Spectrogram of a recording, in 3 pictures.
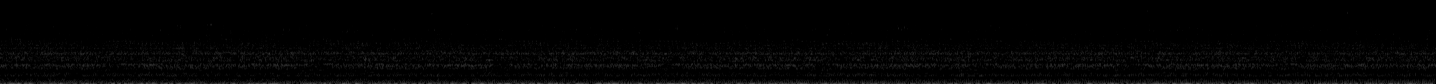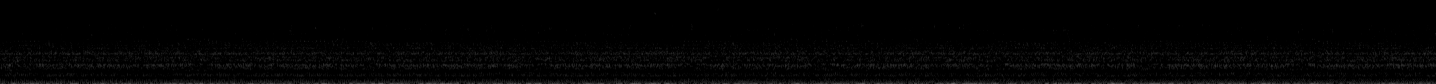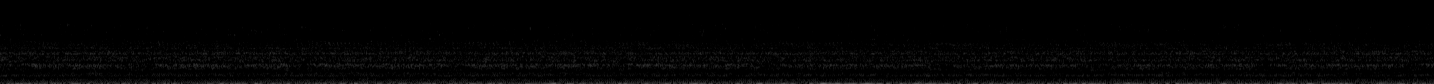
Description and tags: aquarium gurgle with working compressor on the kitchen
